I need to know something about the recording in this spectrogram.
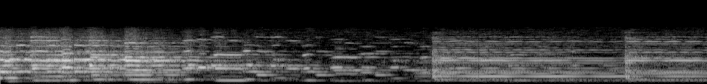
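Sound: clock striking three o'clock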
